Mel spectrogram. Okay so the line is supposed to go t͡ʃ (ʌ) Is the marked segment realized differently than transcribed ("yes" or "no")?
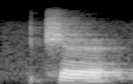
yes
